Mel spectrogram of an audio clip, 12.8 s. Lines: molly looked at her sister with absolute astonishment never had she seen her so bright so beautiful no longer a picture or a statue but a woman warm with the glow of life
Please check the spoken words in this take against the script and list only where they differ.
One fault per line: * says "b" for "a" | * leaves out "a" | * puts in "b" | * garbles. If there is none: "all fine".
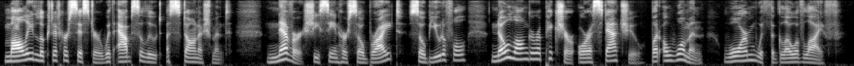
* leaves out "had"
